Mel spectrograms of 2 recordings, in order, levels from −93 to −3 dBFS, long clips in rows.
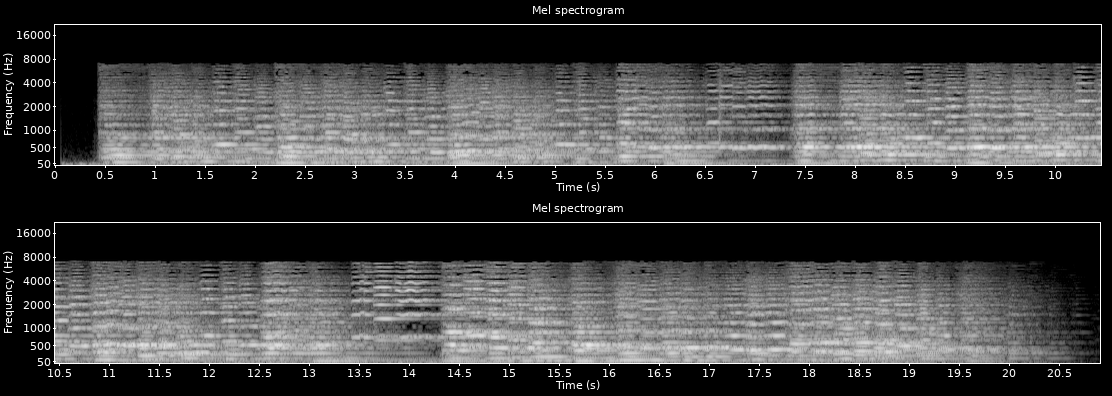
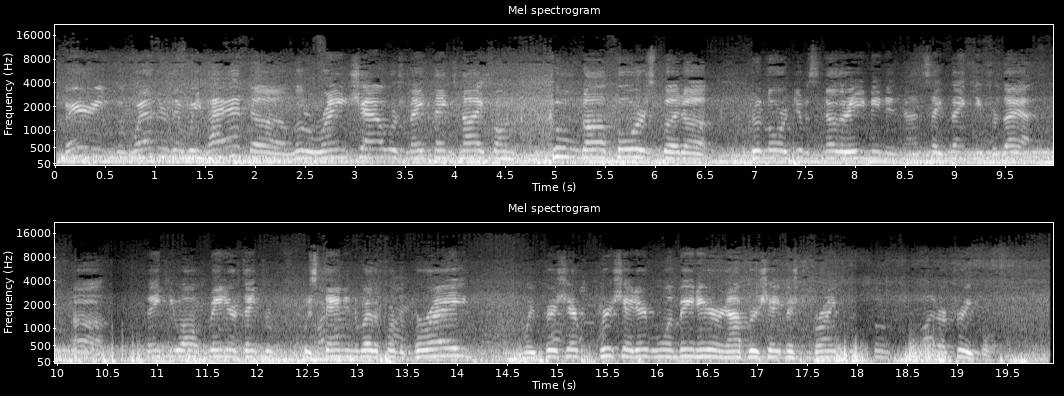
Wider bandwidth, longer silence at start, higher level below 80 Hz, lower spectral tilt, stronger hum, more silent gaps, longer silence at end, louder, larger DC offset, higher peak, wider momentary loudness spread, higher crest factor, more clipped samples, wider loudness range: second, 7.4 kHz vs 9.6 kHz; first, 0.25 s vs 0 s; second, -38 dBFS vs -20 dBFS; second, -5 dB/octave vs -8 dB/octave; neither; neither; first, 0.55 s vs 0.05 s; second, -21 LUFS vs -12 LUFS; neither; second, -4 dBFS vs 0 dBFS; first, 8 LU vs 5 LU; first, 18 dB vs 12 dB; neither; about the same, 4 LU vs 2 LU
